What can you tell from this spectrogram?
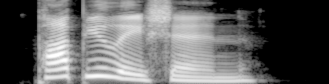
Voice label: "population", English; 3000 words

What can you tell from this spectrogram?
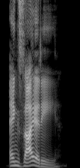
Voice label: "ANXIETY", english; 3000 words

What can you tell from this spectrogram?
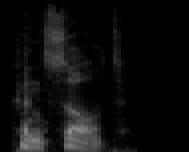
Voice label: "consult", English; 3000 words

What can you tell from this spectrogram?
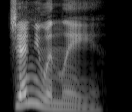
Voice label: "GENUINELY", english; 3000 words

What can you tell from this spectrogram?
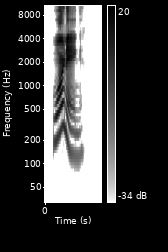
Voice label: "warning", English word; 3000 words

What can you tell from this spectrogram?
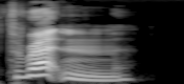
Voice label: "threaten", English; 3000 words

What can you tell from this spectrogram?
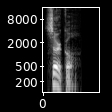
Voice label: "CIRCLE", english; 3000 words

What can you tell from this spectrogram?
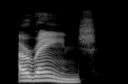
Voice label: "arrange", english; 3000 words

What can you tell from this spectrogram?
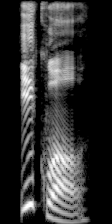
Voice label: "equal", English; 3000 words

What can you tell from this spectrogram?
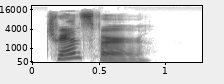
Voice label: "TRANSFER", english; 3000 words

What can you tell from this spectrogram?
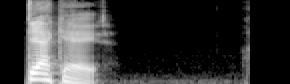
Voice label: "DECADE", english; 3000 words

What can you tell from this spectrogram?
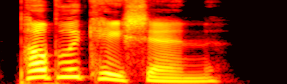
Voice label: "publication", English; 3000 words

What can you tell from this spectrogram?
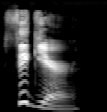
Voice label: "figure", English; 3000 words

